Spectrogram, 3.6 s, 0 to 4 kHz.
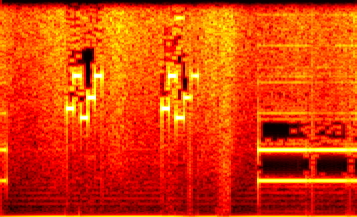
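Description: Five-tone selective call (ZVEI), heard as quick runs of five tones, tones of about 70 ms. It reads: 88799 88799
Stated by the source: Five-tone ZVEI selective call received with an SDR.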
